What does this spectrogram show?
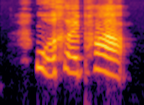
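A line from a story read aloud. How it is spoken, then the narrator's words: Crying. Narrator (Chinese): 奥东奥哭泣着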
